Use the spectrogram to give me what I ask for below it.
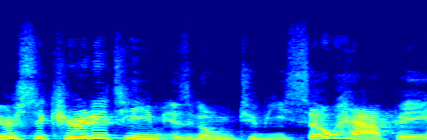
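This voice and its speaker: Lively intonation carries the speech over a quiet background. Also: woman. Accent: New York. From New York. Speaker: conference speaker on agile transformation. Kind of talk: conference talk. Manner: conversational, with fillers and restarts.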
